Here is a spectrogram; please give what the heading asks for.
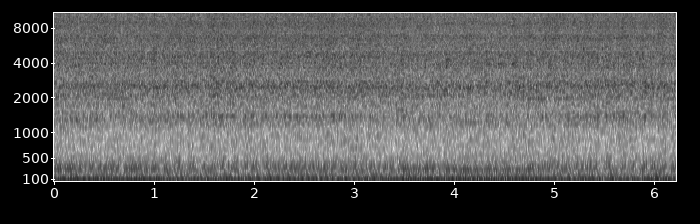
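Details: Suzuki Bandit 600 warm idle (tick-over) sounds slightly lumpy and uneven rather than crisp, heard while adjusting pilot screws; the carburettors are out of balance with each other and are being balanced.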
